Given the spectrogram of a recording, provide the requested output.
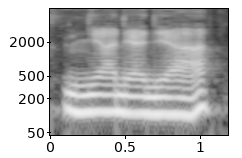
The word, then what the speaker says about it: Njajaja: This is Nya Nya Nya, I think is maybe how you pronounce it, by smilelove. Smilelove, and I think it's Nya Nya Nya. It's spelled N-J-A-J-A-J-A, and obviously they're from Japan.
